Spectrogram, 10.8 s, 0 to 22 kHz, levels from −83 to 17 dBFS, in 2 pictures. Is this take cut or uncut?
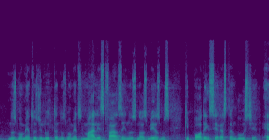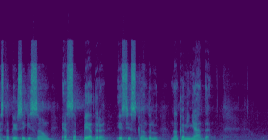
cut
